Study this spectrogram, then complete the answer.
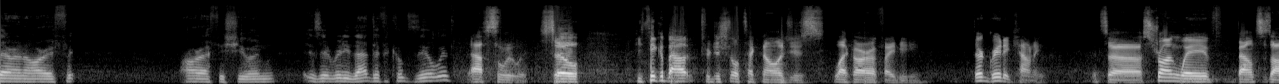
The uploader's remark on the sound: live from NRF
